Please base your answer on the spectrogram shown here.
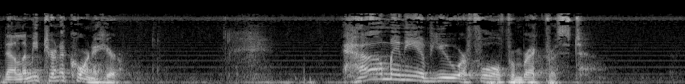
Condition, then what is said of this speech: None; typical speech.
